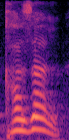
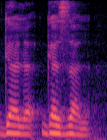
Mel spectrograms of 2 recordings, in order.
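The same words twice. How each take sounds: First: The word begins with a throaty back sound. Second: The word begins with a plain g sound. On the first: Everyone said it this way a century ago. "Tout le monde disait ghazal" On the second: Nobody said it this way a century ago. "Personne disait ghazal"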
